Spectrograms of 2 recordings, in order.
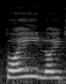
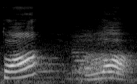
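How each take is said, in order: First: The letter names end in an 'oy' sound. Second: The letter names end in an 'aa' sound. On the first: The speaker calls it wrong. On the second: The speaker calls it right.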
